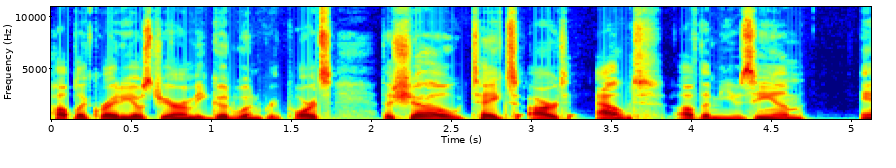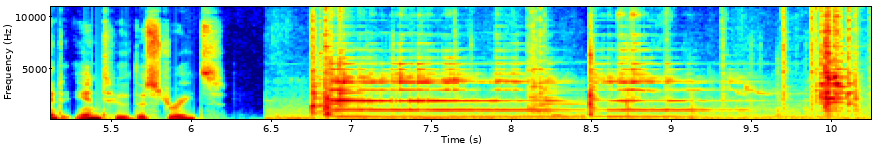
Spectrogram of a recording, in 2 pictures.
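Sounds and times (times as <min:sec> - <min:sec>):
speech: 0:00.0 - 0:06.2
long silver metal wind chimes ringing outdoors on a hill: 0:06.8 - 0:10.2.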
